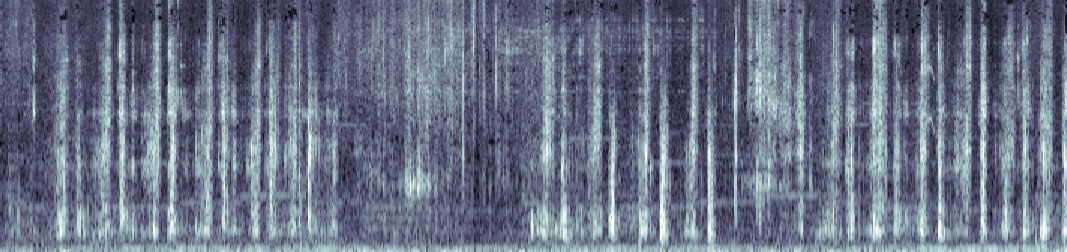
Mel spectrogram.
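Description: Close-miked chewing of a big mouthful of a leafy ssam wrap: a quick, irregular run of crisp, wet crunches.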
